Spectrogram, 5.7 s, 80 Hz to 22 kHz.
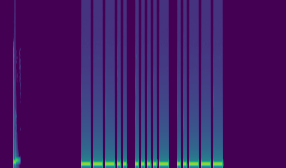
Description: Morse code, heard as a keyed tone, about 20 wpm, 700 Hz. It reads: 842
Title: Three Letter-Number Combinations - 20wpm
